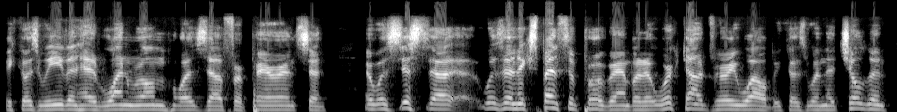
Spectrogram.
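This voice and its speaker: Older man, smooth, rambling panel talk. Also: fairly high pitch, no room sound. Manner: rambling, halting with restarts. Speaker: retired principal. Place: library event room. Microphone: handheld microphone.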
